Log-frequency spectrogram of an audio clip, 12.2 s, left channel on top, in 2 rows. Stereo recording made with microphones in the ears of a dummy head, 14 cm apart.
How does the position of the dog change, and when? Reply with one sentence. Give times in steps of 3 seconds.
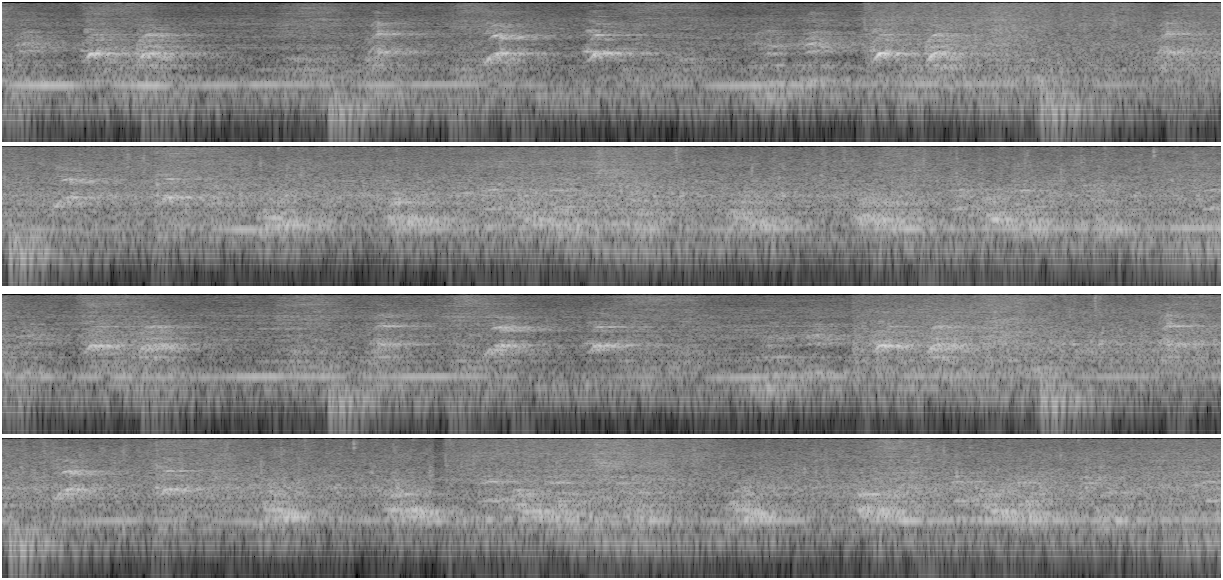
You can hear the dog on the left from 0 s and on the right from 6 s.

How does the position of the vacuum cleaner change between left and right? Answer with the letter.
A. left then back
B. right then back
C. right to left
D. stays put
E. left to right
A.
